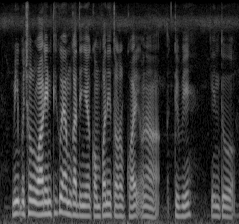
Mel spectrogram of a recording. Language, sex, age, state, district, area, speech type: Santali, male, 18-30, West Bengal, Birbhum, rural, spontaneous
